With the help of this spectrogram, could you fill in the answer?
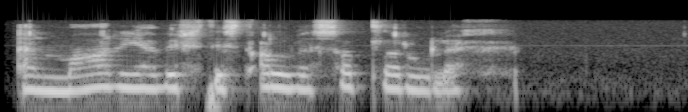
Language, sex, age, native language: Icelandic, female, 18-19, Icelandic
